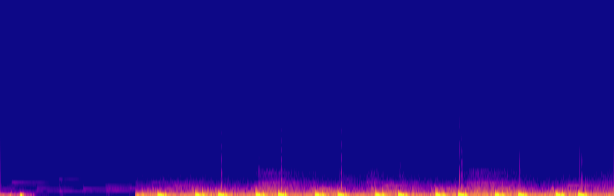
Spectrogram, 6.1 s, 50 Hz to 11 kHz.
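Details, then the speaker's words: Cardiac auscultation in ventricular septal defect: regular heartbeat near 100 a minute with loud, harsh systolic murmur at the left sternal border filling the space between heart sounds; pulmonary second sound accentuated and split; VSD murmur. "а ультация сердца при дефекте межелудочковой перегородки характерны малосультативным признаком при дмж п является во-первых появление и нарастание исторического шума у левого края грудины как говорят много шума из ничего"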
